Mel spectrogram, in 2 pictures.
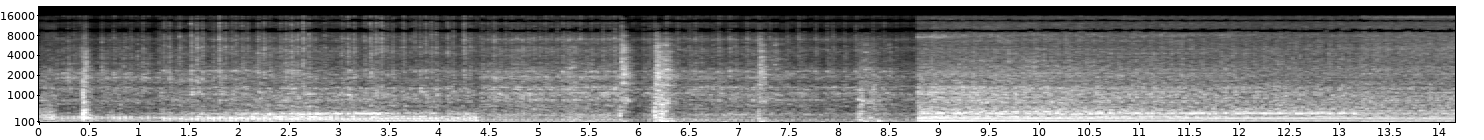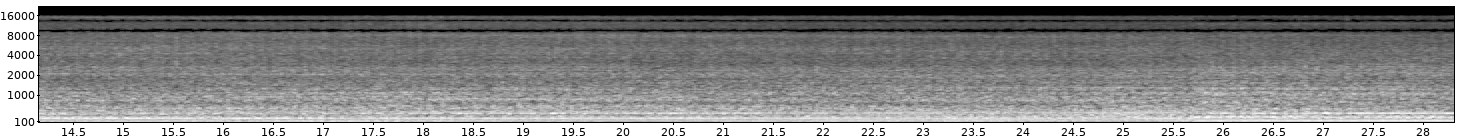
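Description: Gas engine of a Woodland Mills HM122 portable bandsaw mill running steadily under load as its band blade saws lengthwise through a log. A few sharp knocks come in the first several seconds.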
